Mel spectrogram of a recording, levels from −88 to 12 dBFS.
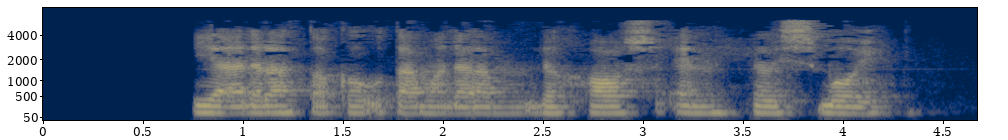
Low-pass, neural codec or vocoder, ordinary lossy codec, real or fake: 7.2 kHz; none; MP3, 24 kbps; real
